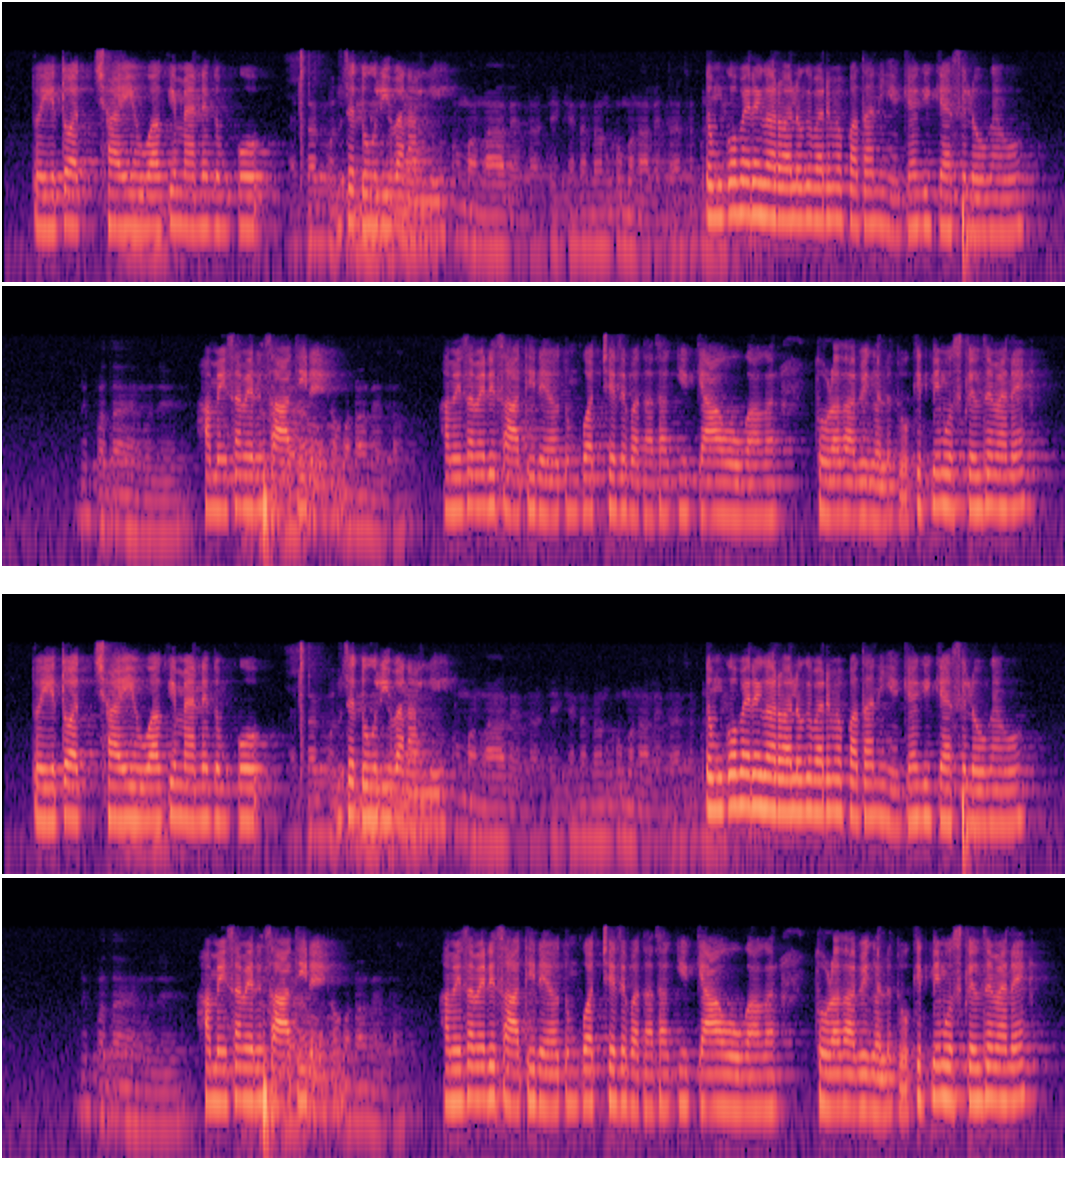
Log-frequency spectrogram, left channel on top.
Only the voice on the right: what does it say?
तो ये तो अच्छा ही
हुआ
कि मैंने तुमको
तुमसे
दूरी
बना
ली
तुमको
मेरे
घर वालों के बारे में पता नहीं है क्या कि कैसे लोग हैं वो
हमेशा
मेरे
साथ
ही
रहे
हो
हमेशा मेरे साथ ही रहे हो तुमको अच्छे से पता था कि क्या होगा अगर थोड़ा सा भी गलत हुआ कितनी मुश्किल से मैंने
